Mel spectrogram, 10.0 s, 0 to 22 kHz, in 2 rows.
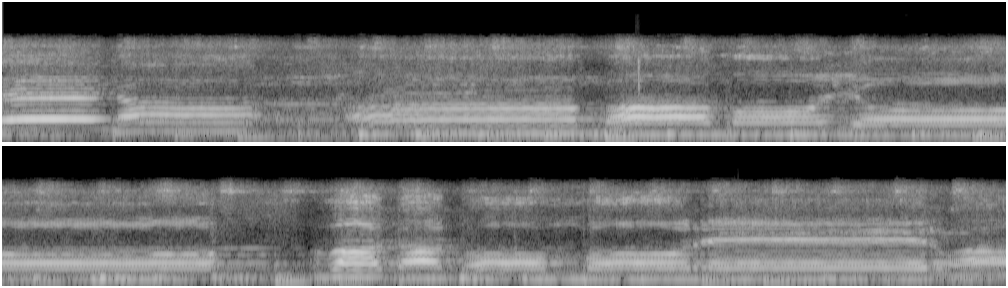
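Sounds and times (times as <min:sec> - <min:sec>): low accompaniment: 0:00.0 - 0:10.0
person singing a hymn: 0:00.0 - 0:10.0.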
